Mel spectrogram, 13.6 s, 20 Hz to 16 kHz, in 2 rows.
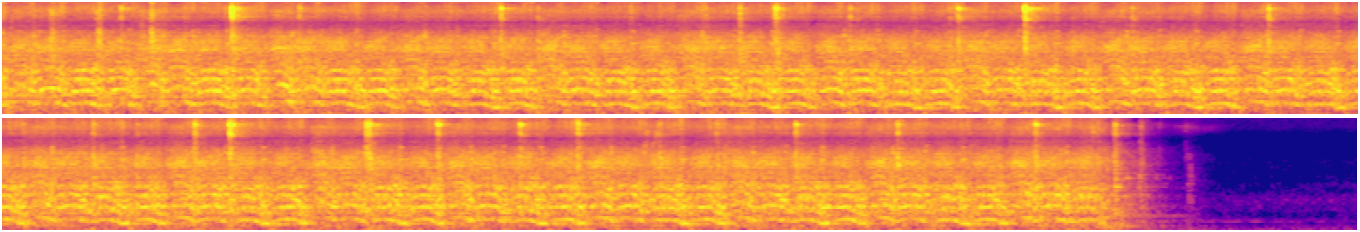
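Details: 7610 diesel tractor cranks steadily about twelve seconds with no firing, then stops; fuel seen at lift pump, jump pack on charged battery; owner unsure of cause, considering ether.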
